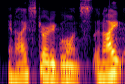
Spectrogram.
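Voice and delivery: normal talking voice

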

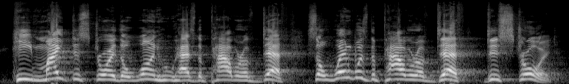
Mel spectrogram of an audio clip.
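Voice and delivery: normal talking voice

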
